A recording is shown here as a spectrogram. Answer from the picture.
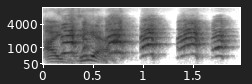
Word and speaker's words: idea: said idea with the R, What is wrong with that? because it's not how you say it. It's idea.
